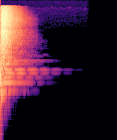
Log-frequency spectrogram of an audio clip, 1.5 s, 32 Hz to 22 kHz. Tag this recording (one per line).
1-shot
velocity
drum
snare
multisample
